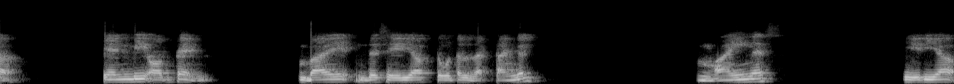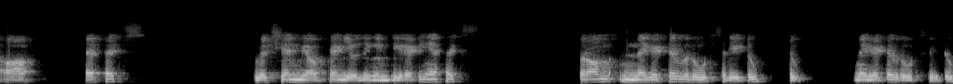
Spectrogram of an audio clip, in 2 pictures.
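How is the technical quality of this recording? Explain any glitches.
The recording has one fault that runs through its whole length: gain pumping. The audio is band-limited, with nothing above 8 kHz, which fits a call codec.

Gain pumping, throughout: the gain swings by around 10 dB. Excessive input gain hitting a fast limiter is the likely cause.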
